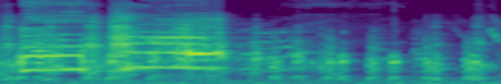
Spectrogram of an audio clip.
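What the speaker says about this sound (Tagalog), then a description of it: "Barako din yun." A rooster on a backyard poultry farm crows loudly and close, one long call followed by a series of softer clucks and rhythmic calls.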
